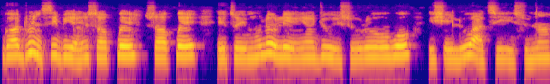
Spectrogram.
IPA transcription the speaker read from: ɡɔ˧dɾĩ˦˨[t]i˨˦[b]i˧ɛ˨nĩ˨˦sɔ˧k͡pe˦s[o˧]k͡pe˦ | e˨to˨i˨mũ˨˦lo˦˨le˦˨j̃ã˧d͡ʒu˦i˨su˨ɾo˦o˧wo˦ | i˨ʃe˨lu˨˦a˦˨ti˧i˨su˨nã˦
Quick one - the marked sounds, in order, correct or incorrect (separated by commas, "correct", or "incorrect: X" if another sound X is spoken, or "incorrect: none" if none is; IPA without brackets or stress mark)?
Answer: incorrect: s, correct, incorrect: ɔ˧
